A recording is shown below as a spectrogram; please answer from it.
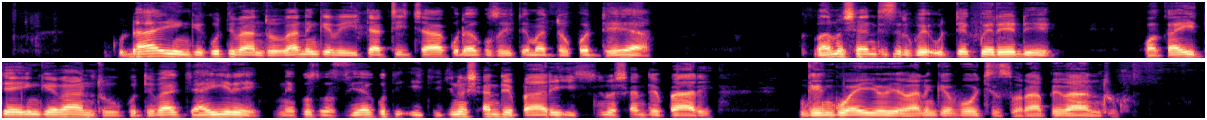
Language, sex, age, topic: Ndau, female, 18-24, health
